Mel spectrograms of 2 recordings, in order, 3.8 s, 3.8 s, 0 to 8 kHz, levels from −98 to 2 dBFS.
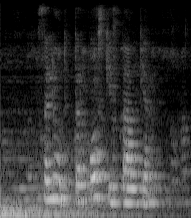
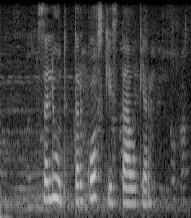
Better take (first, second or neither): second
